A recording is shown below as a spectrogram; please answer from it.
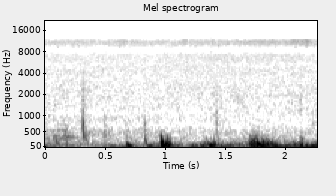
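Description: Low, irregular thumps and rumble on the microphone, growing louder near the end.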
